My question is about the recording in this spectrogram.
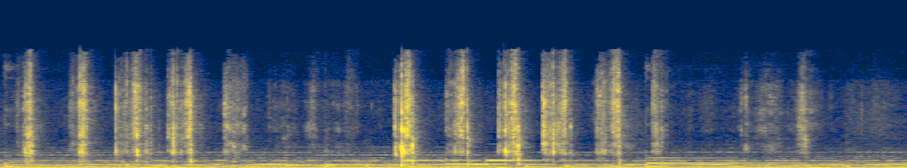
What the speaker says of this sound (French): Je vais prendre des petites cartes ici.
